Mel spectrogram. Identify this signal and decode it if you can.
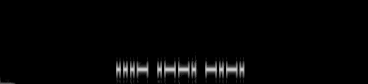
Morse code, heard as a keyed tone, about 36 wpm, 700 Hz. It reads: VPC
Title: USA Call Sign Postfixes - 3 Letters 35wpm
